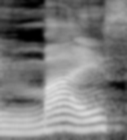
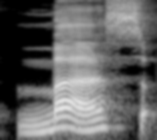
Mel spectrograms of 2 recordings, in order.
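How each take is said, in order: First: The vowel has an added i glide, Brazilian style. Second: The vowel is plain, with no glide.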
